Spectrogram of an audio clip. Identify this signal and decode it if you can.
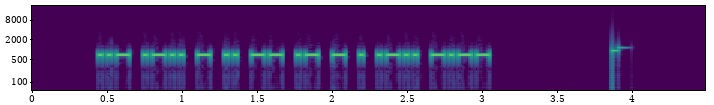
Morse code, heard as a keyed tone, about 40 wpm, 700 Hz. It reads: ULTIMATELY
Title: Sentences from Top 1200 Words - New Word Drill Alt - 40wpm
